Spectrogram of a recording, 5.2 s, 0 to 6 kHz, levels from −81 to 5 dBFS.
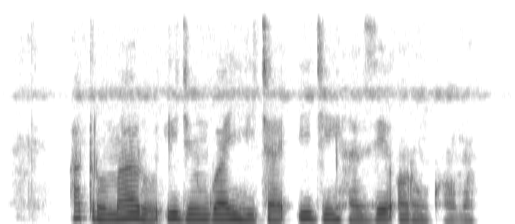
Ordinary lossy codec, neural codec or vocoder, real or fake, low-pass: none; none; real; 5.4 kHz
